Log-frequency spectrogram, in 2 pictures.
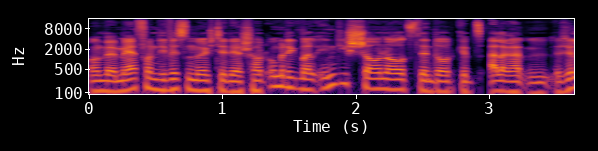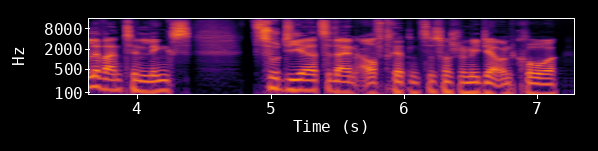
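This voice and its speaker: Fast-talking man with a dark voice. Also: fairly low pitch, no room sound, clean studio sound. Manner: quick, chatty, frequent fillers. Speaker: podcast host interviewer. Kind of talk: casual interview. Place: comic convention.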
